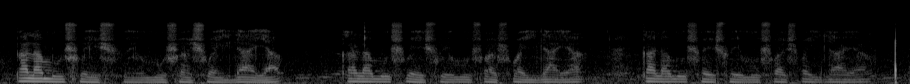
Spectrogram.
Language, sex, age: Southern Sotho, male, 30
